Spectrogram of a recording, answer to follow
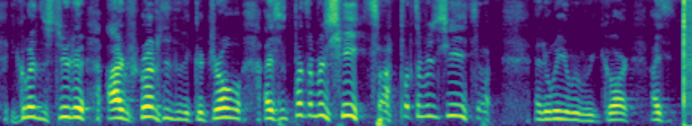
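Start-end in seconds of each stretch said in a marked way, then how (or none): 3.0-4.9 higher, hurried call to roll tape; urgent order. Retold or imitated. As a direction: get the tape running now.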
